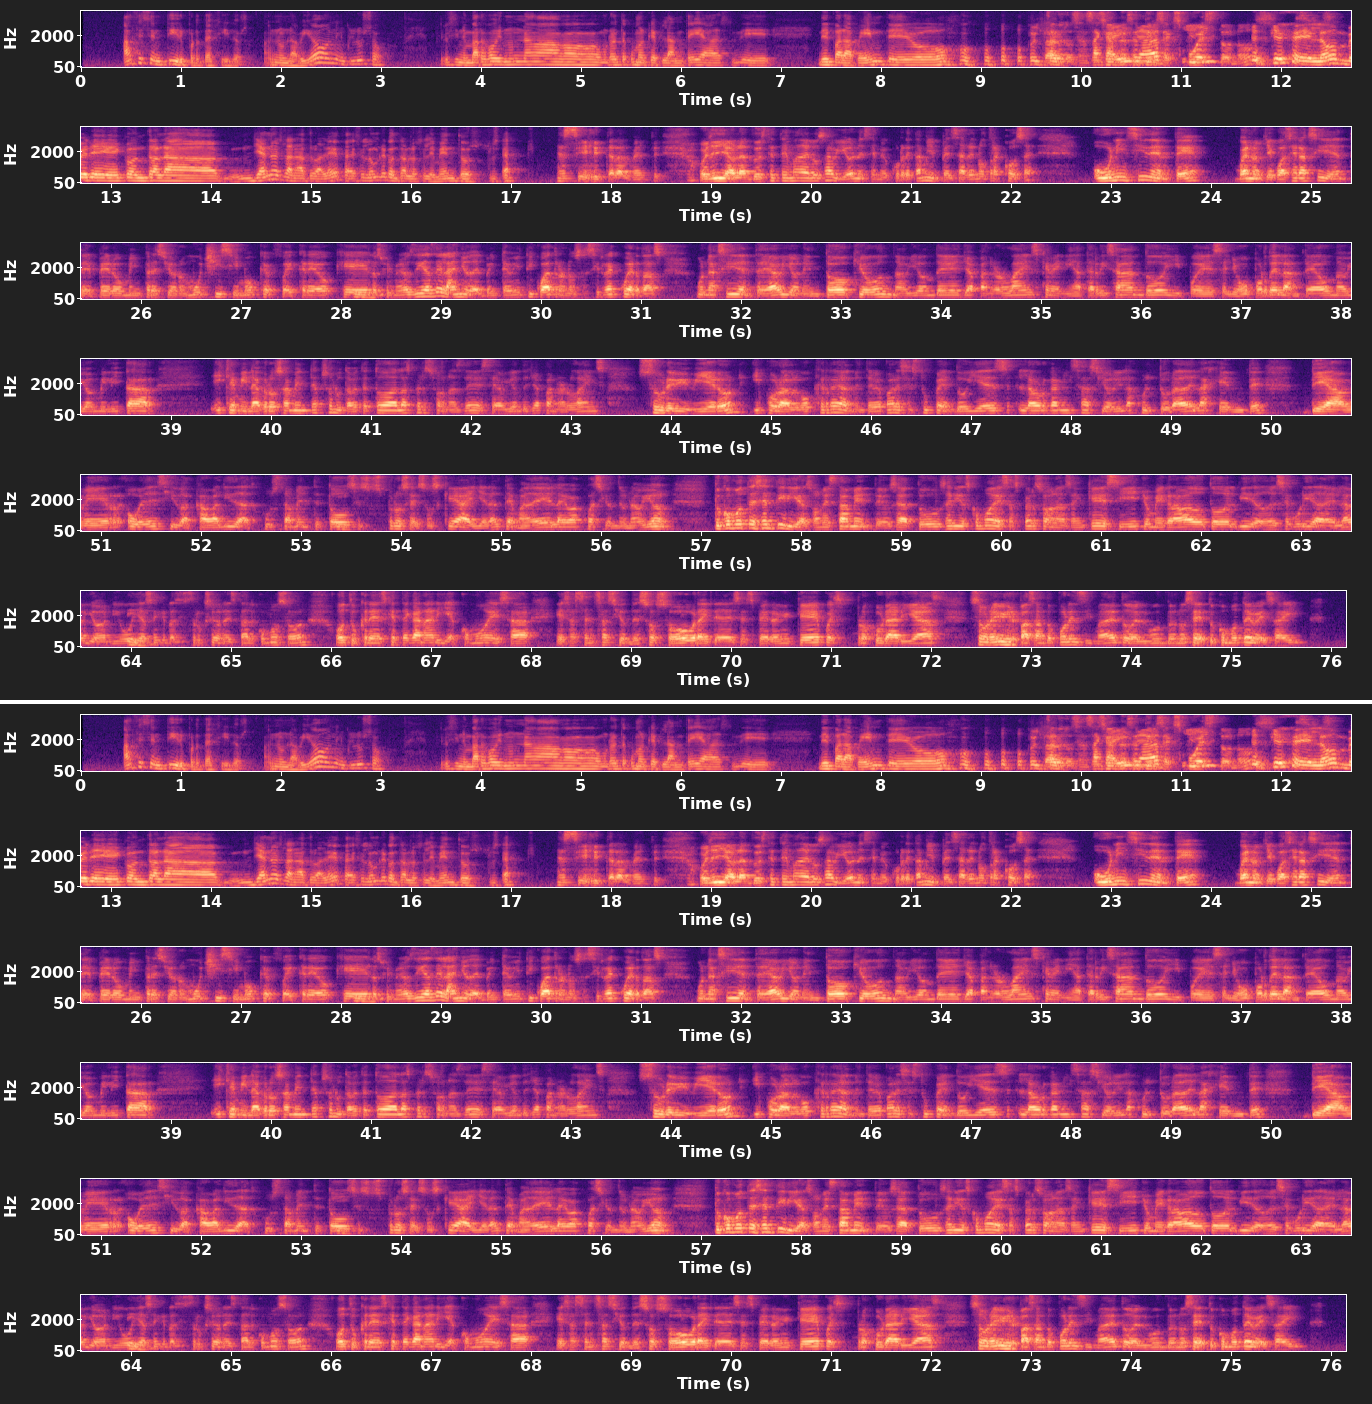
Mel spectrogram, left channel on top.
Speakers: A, on the left; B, in the centre.
A: hace sentir protegidos, en un avión incluso. Pero sin embargo, en una- un reto como el que planteas de, del parapente o, <laughs> o el
B: Claro,
A: salto
B: la
A: de
B: sensación
A: paracaídas,
B: de sentirse expuesto, ¿no?
A: es
B: Sí,
A: que es
B: es
A: el
B: eso.
A: hombre
B: <laughs>
A: contra la... Ya no es la naturaleza, es el hombre contra los elementos. <laughs> O sea,
B: Sí, literalmente. Oye, y hablando de este tema de los aviones, se me ocurre también pensar en otra cosa. Un incidente, bueno, llegó a ser accidente, pero me impresionó muchísimo que fue, creo que
A: Sí,
B: los primeros días del año del 2024 no sé si recuerdas, un accidente de avión en Tokio, un avión de Japan Airlines que venía aterrizando y pues se llevó por delante a un avión militar y que milagrosamente absolutamente todas las personas de este avión de Japan Airlines sobrevivieron y por algo que realmente me parece estupendo y es la organización y la cultura de la gente de haber obedecido a cabalidad justamente todos
A: sí,
B: esos procesos que hay en el tema de la evacuación de un avión. ¿Tú cómo te sentirías honestamente? O sea, tú serías como de esas personas en que sí, yo me he grabado todo el video de seguridad del avión y voy
A: sí.
B: a seguir las instrucciones tal como son, o tú crees que te ganaría como esa, esa sensación de zozobra y de desespero en que pues procurarías sobrevivir pasando por encima de todo el mundo? No sé, ¿tú cómo te ves ahí?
